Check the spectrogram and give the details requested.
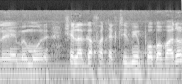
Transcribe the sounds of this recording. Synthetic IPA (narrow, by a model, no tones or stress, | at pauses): ememul | ʃelaɡafat̪akt͡sivimpobavad̪o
